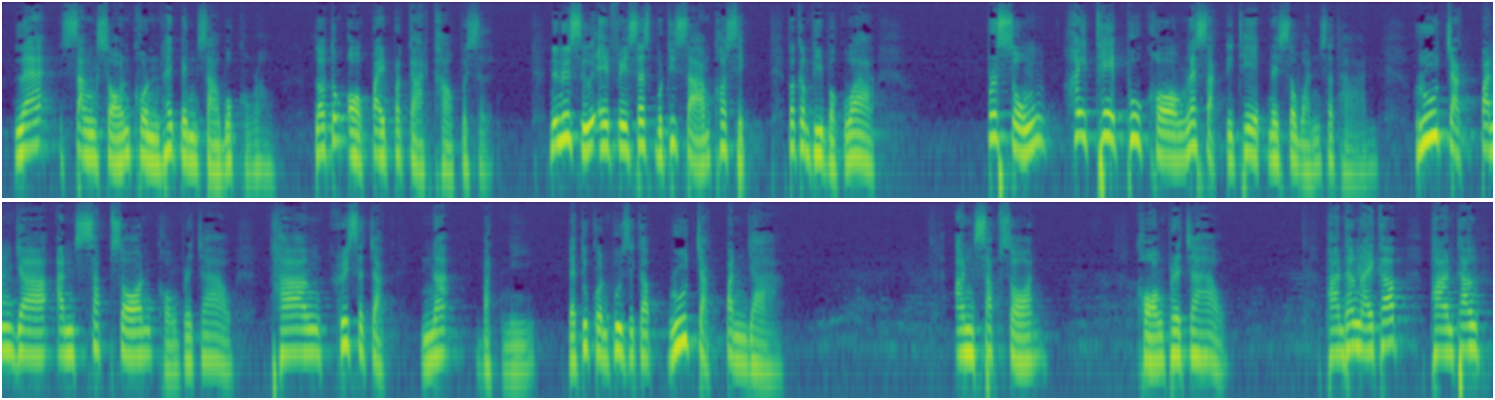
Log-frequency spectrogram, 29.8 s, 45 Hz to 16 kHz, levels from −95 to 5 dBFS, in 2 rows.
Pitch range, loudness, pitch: 130-190 Hz, -15 LUFS, 160 Hz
